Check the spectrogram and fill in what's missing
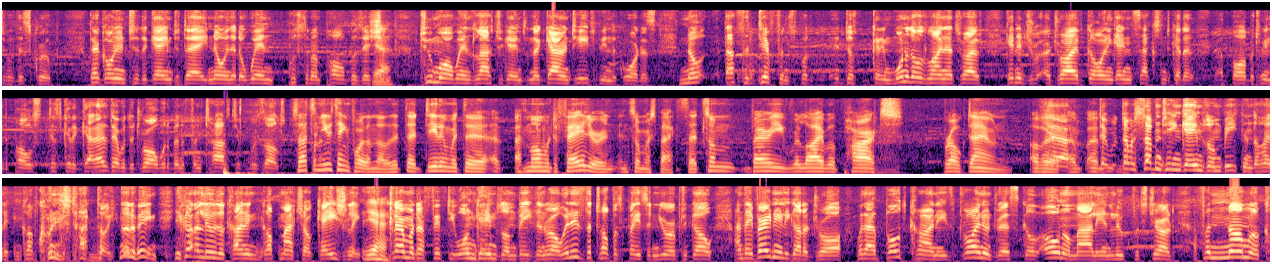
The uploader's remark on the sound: Today&#39;s Panel comes to you live from Leinster v Clermont at the Aviva Stadium. Today's Panel comes to you live from Leinster v Clermont at the Aviva Stadium.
